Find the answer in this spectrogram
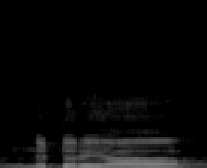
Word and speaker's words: निडर: सुजान त सबद लगाव निडर डर जानिया बाज गुरु गुबार निडर सही उच्चारण कीता है पाठी सिंह जी ने सो इसे तरह ही इस लज न बोलना है निडर डर जानि है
